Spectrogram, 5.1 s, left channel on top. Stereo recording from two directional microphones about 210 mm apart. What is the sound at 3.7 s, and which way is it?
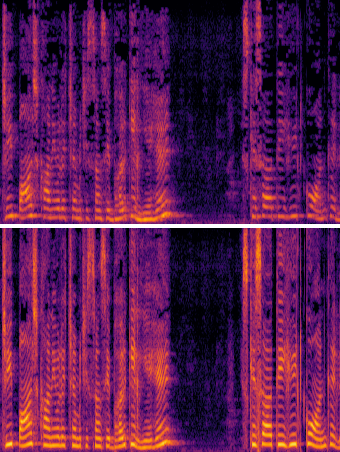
Speech, 50° right (ahead or behind).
